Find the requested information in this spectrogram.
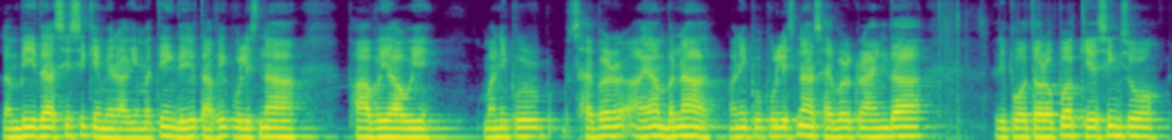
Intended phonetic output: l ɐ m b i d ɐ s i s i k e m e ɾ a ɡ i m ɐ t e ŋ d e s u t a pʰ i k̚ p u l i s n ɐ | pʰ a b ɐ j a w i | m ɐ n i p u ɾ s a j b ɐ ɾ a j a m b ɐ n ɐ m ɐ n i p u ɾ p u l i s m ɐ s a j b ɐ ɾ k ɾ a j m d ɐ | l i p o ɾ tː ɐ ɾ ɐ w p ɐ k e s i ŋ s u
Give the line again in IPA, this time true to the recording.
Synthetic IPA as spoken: l ɐ m b i d ɐ s i s i k e m e ɾ a ɡ i m ɐ t e ŋ d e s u t a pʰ i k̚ p u l i s n ɐ | pʰ a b ɐ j a w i | m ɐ n i p u ɾ s a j b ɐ ɾ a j a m b ɐ n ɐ m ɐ n i p u ɾ p u l i s n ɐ s a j b ɐ ɾ k ɾ a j m d ɐ | ɾ i p o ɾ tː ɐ ɾ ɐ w p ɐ k e s i ŋ s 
